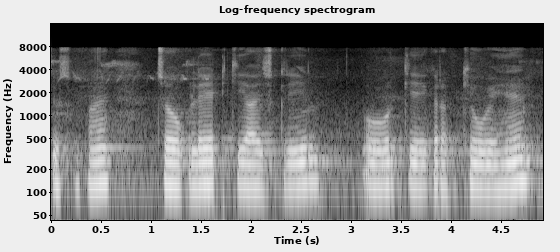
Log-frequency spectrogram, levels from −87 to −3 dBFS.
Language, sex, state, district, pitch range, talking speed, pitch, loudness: Hindi, male, Uttar Pradesh, Shamli, 115-125 Hz, 120 wpm, 120 Hz, -18 LUFS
